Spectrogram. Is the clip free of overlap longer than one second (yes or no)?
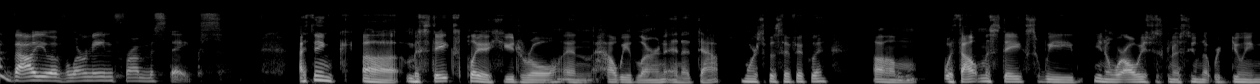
yes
